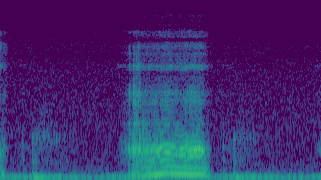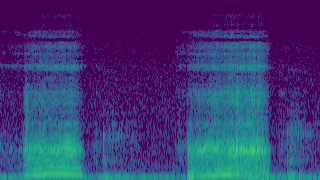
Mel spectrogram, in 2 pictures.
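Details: Person's own sleep snoring, recorded before waking: three long, loud, rumbling snores on inhalation, about every four seconds, with quiet exhalation between.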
